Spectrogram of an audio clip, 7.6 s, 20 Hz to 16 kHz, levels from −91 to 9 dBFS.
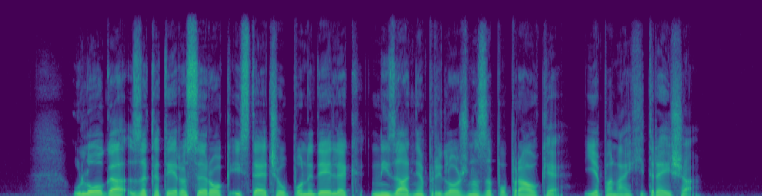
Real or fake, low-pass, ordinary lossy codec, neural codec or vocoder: real; 14.4 kHz; none; none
